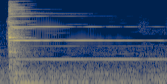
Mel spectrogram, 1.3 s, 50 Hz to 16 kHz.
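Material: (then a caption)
Bell metal. A piece of bell metal, the chalice-and-bell metal used to make medallions, is struck once, giving a sharp bright attack followed by a clear, sustained ring centered around 3 kHz, with a steady tone near 1.2 kHz and higher overtones. The ring fades slowly over about a second, and this is the same tone a medallion made of this metal gives when flicked with a finger.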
